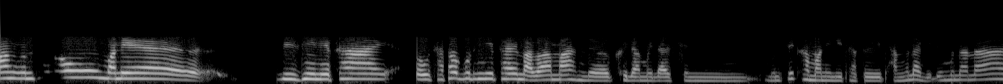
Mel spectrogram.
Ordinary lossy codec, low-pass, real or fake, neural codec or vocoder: none; 3.6 kHz; real; none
